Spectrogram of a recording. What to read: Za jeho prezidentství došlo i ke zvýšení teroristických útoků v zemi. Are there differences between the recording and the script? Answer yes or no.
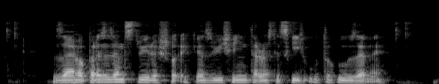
no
